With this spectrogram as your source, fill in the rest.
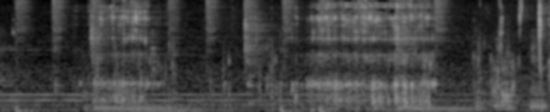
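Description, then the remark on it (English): Coconut water is poured into a glass: a steady, gurgling, splashing stream that runs for about four seconds with small bubbly surges, no voices over it. “Hold on, let me go ahead and just get a little bit more, just, just a touch of this uh, coconut water.”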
